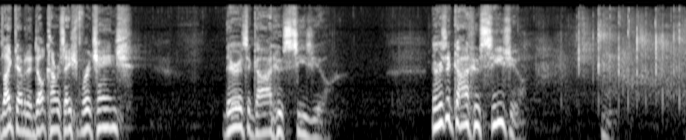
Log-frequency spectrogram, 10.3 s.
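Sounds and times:
speech: 0.0s - 2.0s, 3.4s - 5.0s, 6.5s - 7.9s, 9.0s - 9.3s
a few people applauding: 8.0s - 10.2s.

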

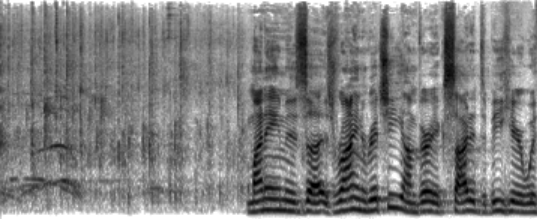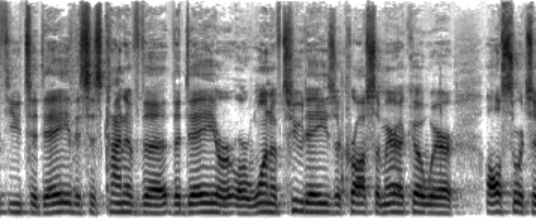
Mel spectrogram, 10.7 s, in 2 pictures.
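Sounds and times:
audience applause: 0.0s - 2.5s
speech: 2.4s - 10.7s.

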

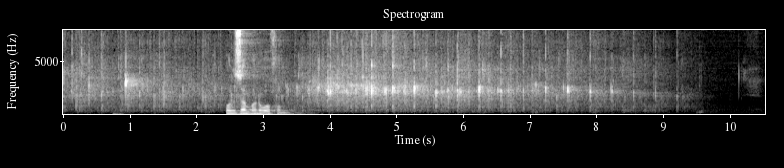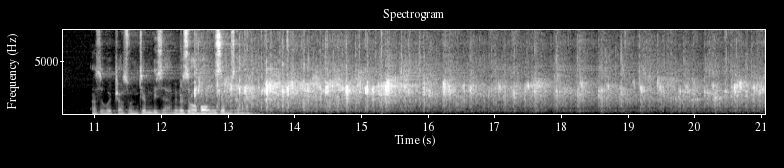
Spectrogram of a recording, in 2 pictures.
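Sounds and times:
audience clapping hands: 0.0s - 9.5s, 12.3s - 21.0s
speech: 2.4s - 3.6s, 11.1s - 13.6s.

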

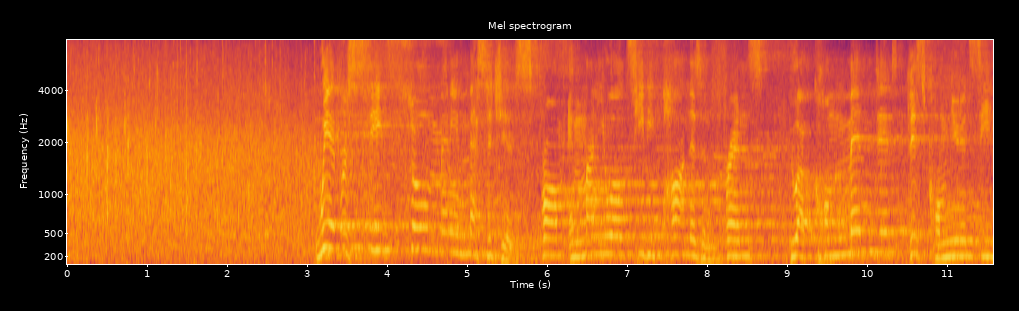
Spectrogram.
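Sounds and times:
audience applauding: 0.0s - 4.1s
speech: 3.1s - 11.5s.

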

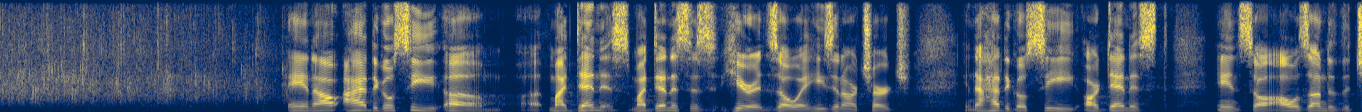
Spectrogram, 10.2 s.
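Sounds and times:
audience applause: 0.0s - 2.2s
speech: 2.2s - 10.2s.

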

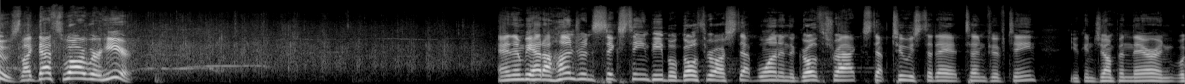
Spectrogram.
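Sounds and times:
speech: 0.0s - 1.4s, 5.0s - 11.8s
audience clapping hands: 0.0s - 5.3s.

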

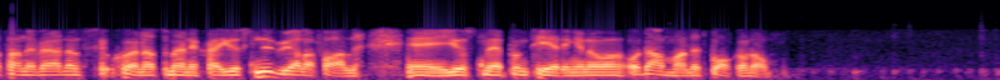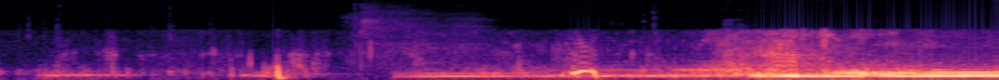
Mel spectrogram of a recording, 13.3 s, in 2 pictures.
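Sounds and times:
speech: 0.0s - 5.4s
rally car engine arriving at finish: 9.7s - 13.3s.

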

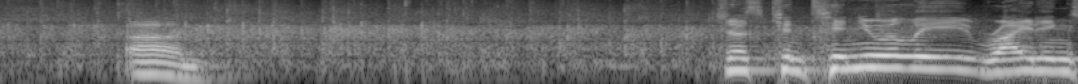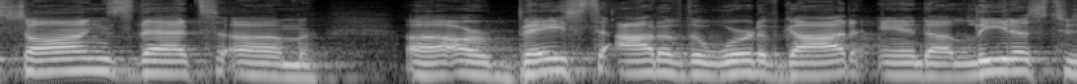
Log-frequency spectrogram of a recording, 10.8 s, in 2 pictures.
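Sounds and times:
crowd clapping: 0.0s - 5.3s
speech: 0.6s - 1.2s, 3.6s - 10.7s.

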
